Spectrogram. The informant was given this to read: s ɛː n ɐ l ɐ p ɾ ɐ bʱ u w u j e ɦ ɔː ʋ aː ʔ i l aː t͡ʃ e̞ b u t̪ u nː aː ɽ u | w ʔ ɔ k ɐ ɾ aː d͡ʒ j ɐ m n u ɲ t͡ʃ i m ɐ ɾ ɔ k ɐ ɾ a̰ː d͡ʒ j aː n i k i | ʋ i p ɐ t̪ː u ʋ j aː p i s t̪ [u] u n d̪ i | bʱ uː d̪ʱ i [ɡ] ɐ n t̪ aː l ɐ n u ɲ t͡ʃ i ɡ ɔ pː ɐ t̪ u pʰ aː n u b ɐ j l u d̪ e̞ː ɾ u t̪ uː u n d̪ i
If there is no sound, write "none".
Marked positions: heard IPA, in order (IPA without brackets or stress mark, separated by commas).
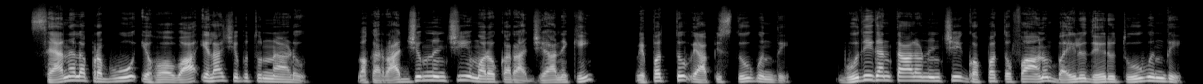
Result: uː, ɡ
